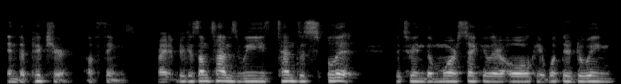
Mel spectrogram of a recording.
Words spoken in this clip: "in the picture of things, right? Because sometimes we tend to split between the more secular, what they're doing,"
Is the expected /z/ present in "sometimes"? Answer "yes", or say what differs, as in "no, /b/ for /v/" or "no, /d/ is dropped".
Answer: yes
